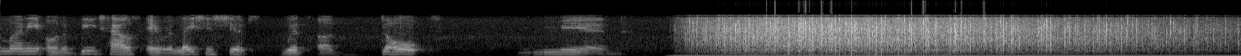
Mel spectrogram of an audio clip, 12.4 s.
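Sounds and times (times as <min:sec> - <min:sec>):
speech: 0:00.0 - 0:04.4, 0:05.2 - 0:06.2
people clapping: 0:06.7 - 0:12.4.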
